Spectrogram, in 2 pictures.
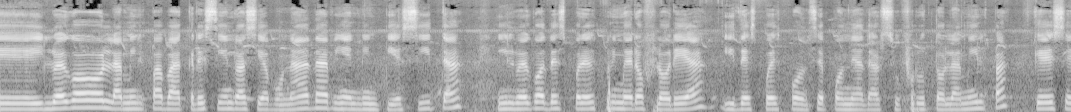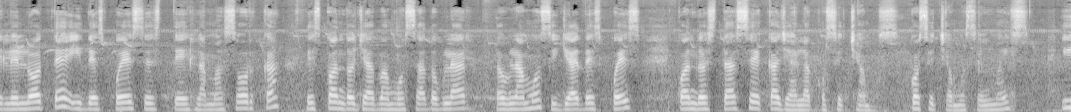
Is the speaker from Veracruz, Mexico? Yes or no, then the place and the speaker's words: yes; Matlalapa, Veracruz, Mexico; vengo de la comunidad de Matlalapa, municipio de Xico.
